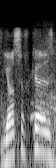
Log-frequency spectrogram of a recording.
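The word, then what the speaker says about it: Iosefka: It's spelled I-O-S-E-F. It's Russian. It's Yosofika's clinic and Cathedral Ward.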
